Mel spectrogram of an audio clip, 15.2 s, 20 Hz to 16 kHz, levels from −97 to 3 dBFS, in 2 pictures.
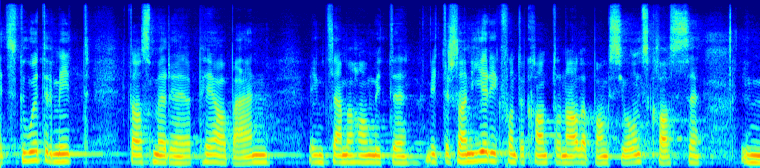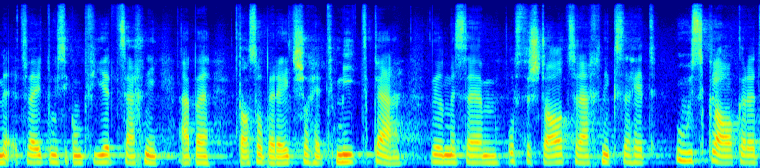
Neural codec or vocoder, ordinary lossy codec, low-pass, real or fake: codec, 44.1 kHz, 7.8 kbps, DAC; none; 14.4 kHz; fake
